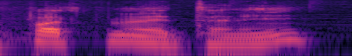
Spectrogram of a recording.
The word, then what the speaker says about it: Pat Metheny: temas sueño en el retorno bueno aquí la pronunciación es pat metheny más tienen pero bueno pat metheny ese círculo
